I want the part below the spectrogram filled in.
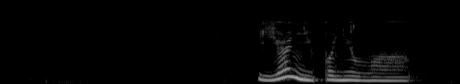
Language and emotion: Russian, sad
